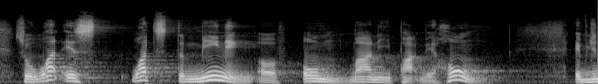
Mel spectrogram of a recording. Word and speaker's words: Om: What is Om? Om. In the romanization of the sound is O-M, Om.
